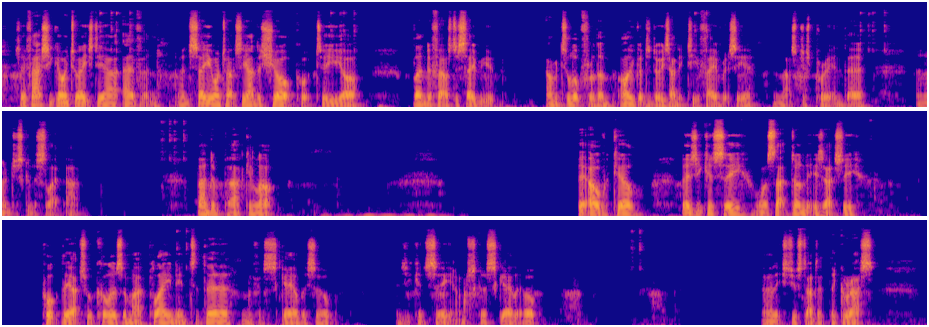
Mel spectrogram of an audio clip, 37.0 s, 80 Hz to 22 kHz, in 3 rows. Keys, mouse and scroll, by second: 1.5 click, 1.7 click, 4.5 click, 4.7 click, 9.4 click, 11.6 click, 11.8 click, 14.6 click, 15.5-18.2 drag, 19.0 click, 19.2 click, 21.6-22.4 middle drag, 22.4 middle drag, 22.8 scroll down 2, 23.9 middle click, 24.3 scroll down 4, 26.7 middle click, 27.2 click, 27.5-28.4 scroll, 28.4 s, 28.8 middle click, 33.2 click, 33.6 middle click, 33.7 middle click, 35.3 middle click, 35.4 scroll, 35.7 middle click, 35.7-36.1 scroll down 6.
